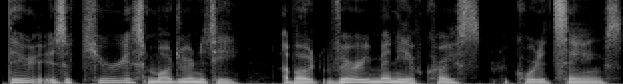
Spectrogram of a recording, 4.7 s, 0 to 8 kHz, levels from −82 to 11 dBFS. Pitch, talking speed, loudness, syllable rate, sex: 125 Hz, 155 wpm, -20 LUFS, 5.4 syllables/s, male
